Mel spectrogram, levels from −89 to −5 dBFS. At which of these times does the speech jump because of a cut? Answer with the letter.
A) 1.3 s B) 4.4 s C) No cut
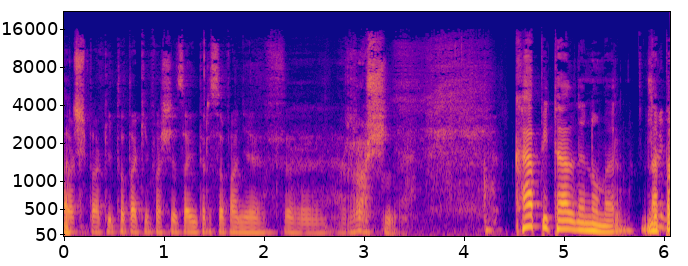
B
